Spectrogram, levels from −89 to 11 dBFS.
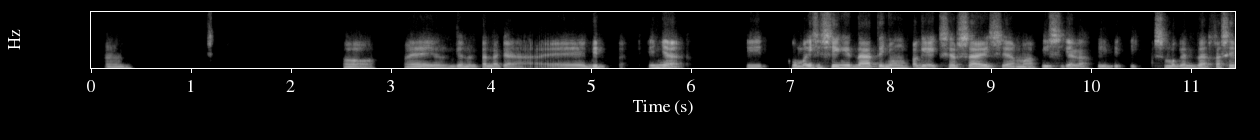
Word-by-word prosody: Mm. 120 -3 -9 2.1
Oo. 115 -3 -3 0.4
Ayun 125 +3 -1
ganun 120 0 -2
talaga. 120 -5 -3 0.2
Eh 130 0 -3
gin 145 +1 +3 0.5
yun 145 - 0
nga, 160 - +8 0.7
eh, 145 0 -4 0.3
kung 150 +1 -2
maisisingit 150 0 +5
natin 145 0 +5
yung 150 -1 -3
pag-e-exercise 130 -3 +3
'yang 120 -2 0
mga 110 -2 -3
physical 115 0 +2
activity, 110 -1 -9
mas - - 0
maganda 130 +1 -1
kasi 130 +2 +2
125 Hz, 115 wpm, -26 LUFS, 115-145 Hz, 2.1 s, nga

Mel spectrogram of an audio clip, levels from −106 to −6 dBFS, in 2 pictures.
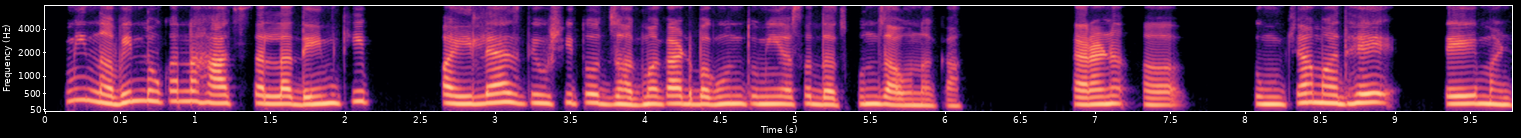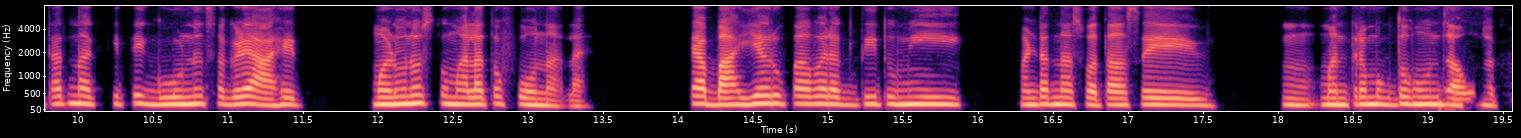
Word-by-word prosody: मी 325 +2 -5
नवीन 260 -1 +1
लोकांना 290 0 -2
हाच 235 -4 +1
सल्ला 215 -2 +2
देईन, 210 +3 +3
की 285 +3 -4 0.5
पहिल्याच 235 +3 +3
दिवशी 240 0 -3
तो 245 - +2
झगमगाट 210 +1 +1
बघून 215 +2 +2
तुम्ही 215 0 +1
असं 210 +1 -2
दचकून 200 +3 0
जाऊ 185 -4 +1
नका. 165 -2 -5 0.8
कारण 205 +2 +3 0.2
अ, 185 -1 -3 0.6
तुमच्यामध्ये 240 +4 +2 0.4
ते 220 +1 +3
म्हणतात 210 -2 0
ना, 220 -1 +2
की 210 +1 -9
ते 230 - -2
गुण 205 +2 +3
सगळे 205 0 +1
आहेत. 190 -2 +1 0.5
म्हणूनच 210 +3 +4
तुम्हाला 200 -2 +2
तो 215 - -4
फोन 185 -3 0
आलाय. 155 -2 -9 0.7
त्या 220 - +3
बाह्यरूपावर 215 +2 +2
अगदी 200 0 -2
तुम्ही 205 0 +2 0.4
म्हणतात 195 +1 -1
ना, 200 -1 +1
स्वतः 185 -1 -1
असे 185 -2 -1 0.8
मंत्रमुग्ध 195 +1 0
होऊन 205 0 +3
जाऊ 175 -3 -1
नका. 175 - -5
210 Hz, 140 wpm, -22 LUFS, 195-220 Hz, 0.8 s, म्हणूनच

